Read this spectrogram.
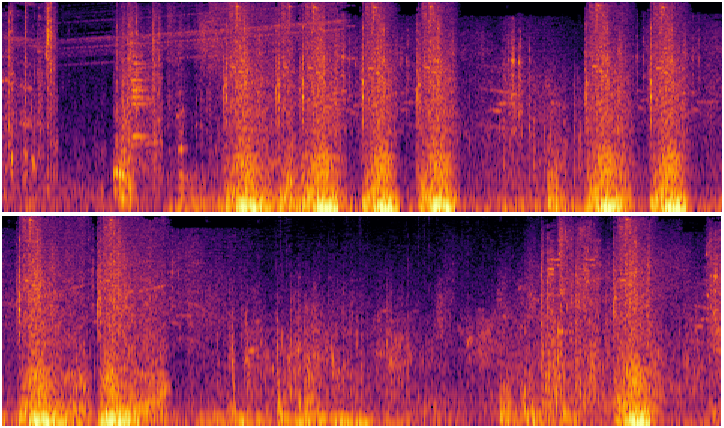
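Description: A rifle fires loud, sharp shots in bursts.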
